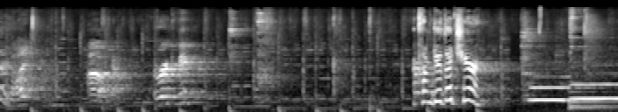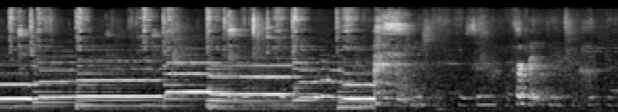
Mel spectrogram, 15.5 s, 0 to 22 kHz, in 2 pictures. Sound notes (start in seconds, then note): 3.5 upbeat music; 7.9 quietly conversing; 7.9 slow music; 12.4 speaker 3 laughing; 15.2 slow music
